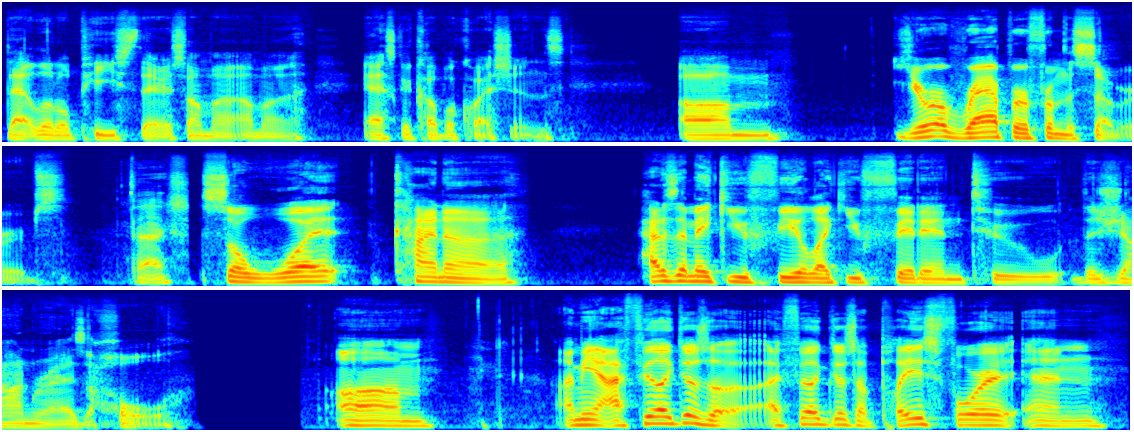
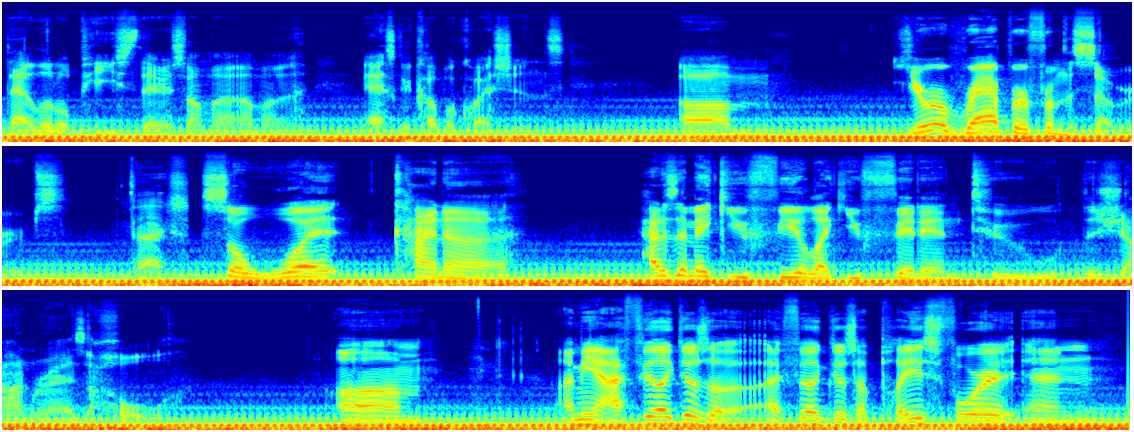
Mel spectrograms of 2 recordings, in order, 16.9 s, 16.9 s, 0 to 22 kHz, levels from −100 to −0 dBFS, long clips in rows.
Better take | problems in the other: first | low rumble; loud; throughout; 6 dB below the speech

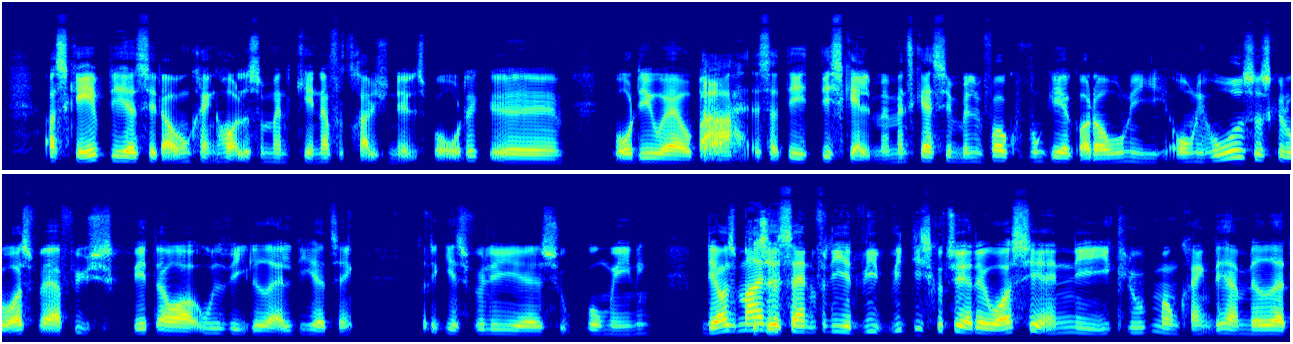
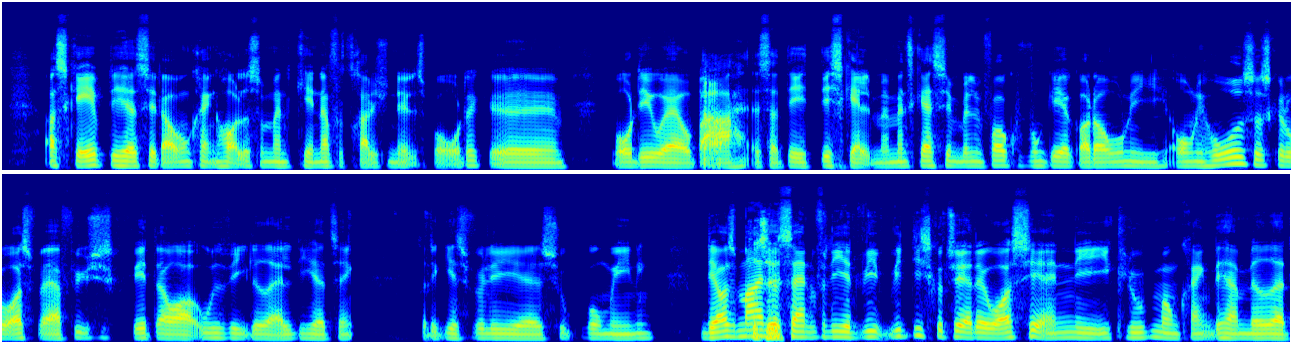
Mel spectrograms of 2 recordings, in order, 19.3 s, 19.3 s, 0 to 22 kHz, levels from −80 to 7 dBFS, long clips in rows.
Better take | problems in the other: second | thin; very; fading below 400 Hz

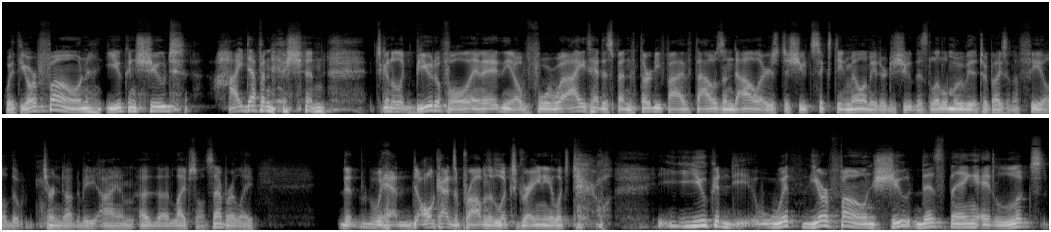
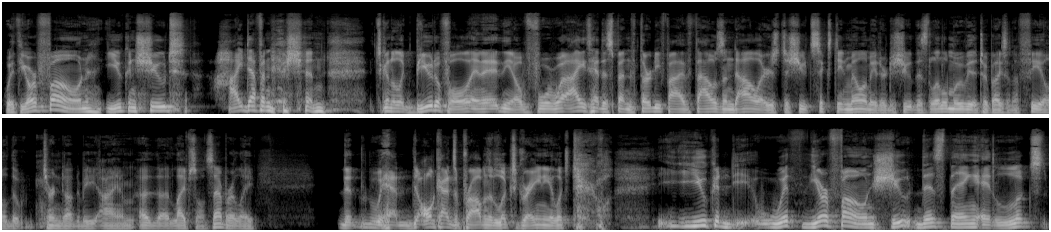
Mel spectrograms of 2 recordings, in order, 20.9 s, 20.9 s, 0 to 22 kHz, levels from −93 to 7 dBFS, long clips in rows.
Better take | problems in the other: second | muffled; very slightly; fading above 4 kHz

